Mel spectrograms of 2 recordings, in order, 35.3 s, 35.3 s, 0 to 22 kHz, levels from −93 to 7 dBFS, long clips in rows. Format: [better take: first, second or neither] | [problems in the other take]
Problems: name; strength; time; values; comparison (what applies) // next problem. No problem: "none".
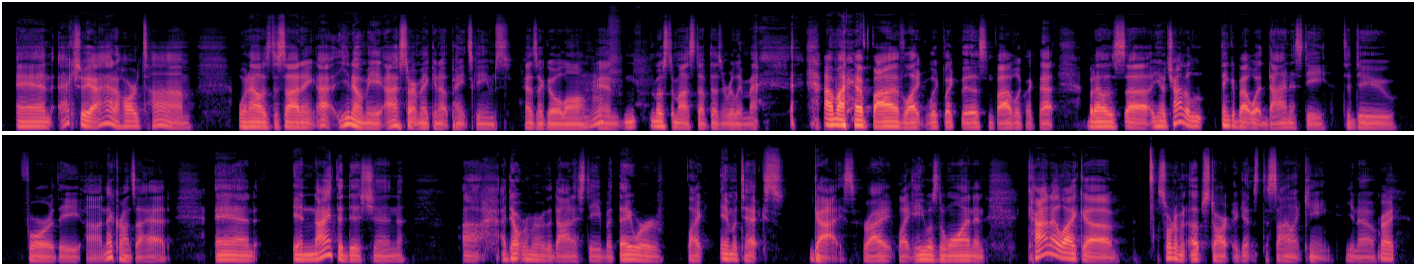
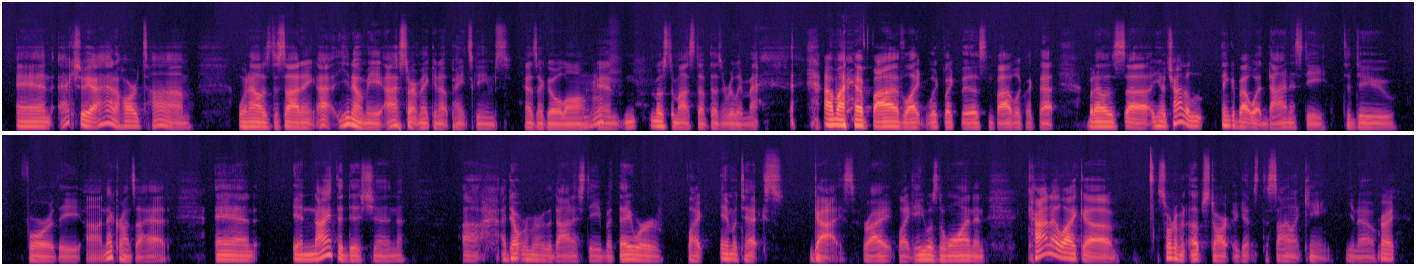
first | hiss; faint; throughout; 25 dB below the speech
